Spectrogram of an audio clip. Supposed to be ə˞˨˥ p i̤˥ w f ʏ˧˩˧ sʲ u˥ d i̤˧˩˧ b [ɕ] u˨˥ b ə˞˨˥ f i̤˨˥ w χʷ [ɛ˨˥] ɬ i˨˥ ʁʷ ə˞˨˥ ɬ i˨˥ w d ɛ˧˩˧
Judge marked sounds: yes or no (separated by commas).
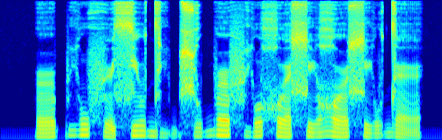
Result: yes, yes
